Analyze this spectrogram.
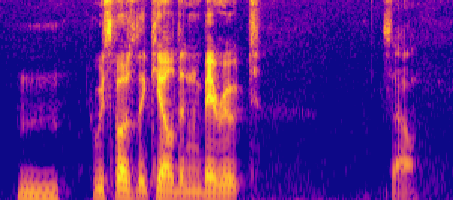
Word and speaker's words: Beirut: at the island who was supposedly killed in beirut so it's pronounced by rue well well well well yeah that wraps up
